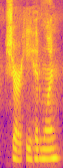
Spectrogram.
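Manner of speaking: ordinary delivery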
